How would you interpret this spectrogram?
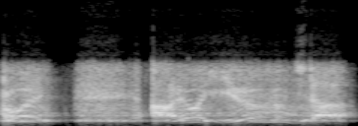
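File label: player killed ally mood med, speech japanese; War Thunder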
